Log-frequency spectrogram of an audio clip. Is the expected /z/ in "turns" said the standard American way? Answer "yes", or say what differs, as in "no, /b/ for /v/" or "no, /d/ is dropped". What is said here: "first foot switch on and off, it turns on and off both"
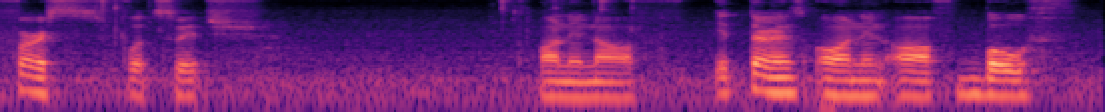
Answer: no, /s/ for /z/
